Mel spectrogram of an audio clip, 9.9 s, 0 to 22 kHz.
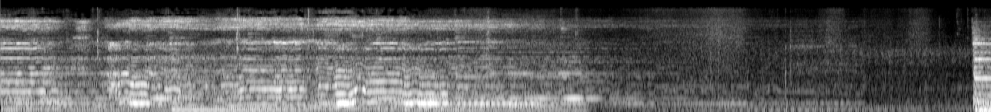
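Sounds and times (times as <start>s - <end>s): car engine running: 0.0s - 9.9s
faint song from car stereo: 0.0s - 9.9s.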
